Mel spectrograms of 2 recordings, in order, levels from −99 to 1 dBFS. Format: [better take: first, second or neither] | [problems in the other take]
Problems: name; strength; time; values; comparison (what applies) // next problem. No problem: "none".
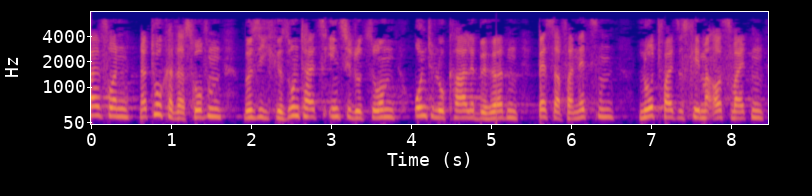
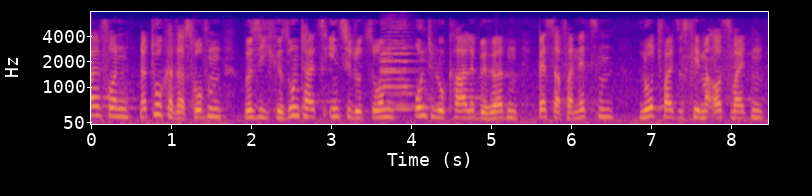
first | background sound (Traffic noise, roadway noise / Vehicle horn, car horn, honking); 17 dB below the speech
